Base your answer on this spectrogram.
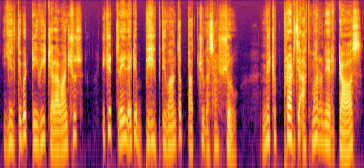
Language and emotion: Kashmiri, fearful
